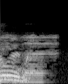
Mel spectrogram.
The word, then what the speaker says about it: Schroeder: Sviden, credo che si pronunci. – Schröder. – Come, scusami? – Schröder. – Schroeder, non Sweden.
